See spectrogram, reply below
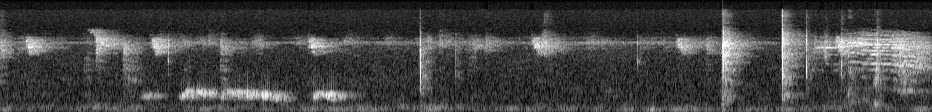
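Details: Zebra dove visiting a house on its own, uttering a short run of soft rolling coos in the middle seconds, while thin high chirps of other birds and sharp clicks sound around it.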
